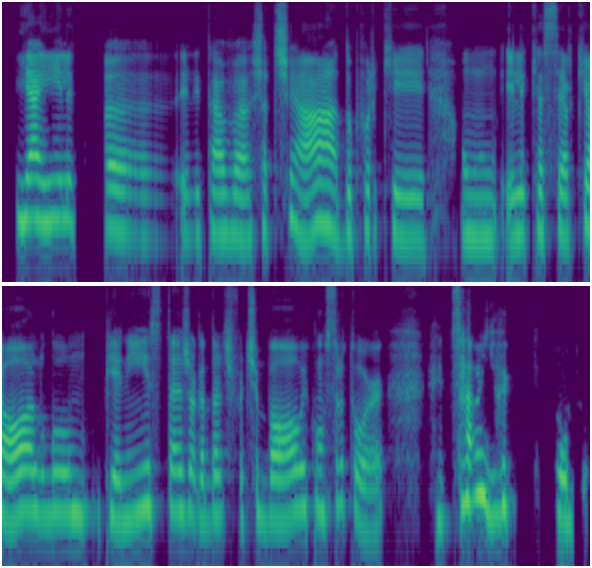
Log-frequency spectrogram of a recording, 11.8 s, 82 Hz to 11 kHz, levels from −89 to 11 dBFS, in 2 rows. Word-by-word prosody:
E 240 Hz, 0 st, +1 dB
aí 245 Hz, -2 st, +7 dB
ele, 245 Hz, -1 st, -4 dB, 0.3 s
hã, 195 Hz, -3 st, -1 dB, 0.2 s
ele 190 Hz, +1 st, -9 dB
estava 190 Hz, -1 st, -1 dB
chateado 200 Hz, 0 st, +2 dB
porque 185 Hz, -2 st, -5 dB, 0.4 s
um 185 Hz, -1 st, -6 dB
ele 195 Hz, +1 st, -1 dB
quer 200 Hz, +1 st, -4 dB
ser 195 Hz, 0 st, -4 dB
arqueólogo, 210 Hz, +1 st, +2 dB
pianista, 215 Hz, +4 st, -2 dB
jogador 200 Hz, -2 st, -2 dB
de 200 Hz, -, -8 dB
futebol 190 Hz, +2 st, +1 dB
e -, -, -4 dB
construtor, 220 Hz, -6 st, -5 dB, 0.7 s
sabe, 250 Hz, +7 st, +5 dB, 0.7 s
tudo. 190 Hz, -4 st, +1 dB
200 Hz, 105 wpm, -23 LUFS, 185-220 Hz, 0.7 s, aí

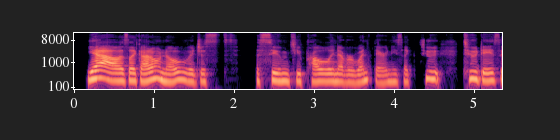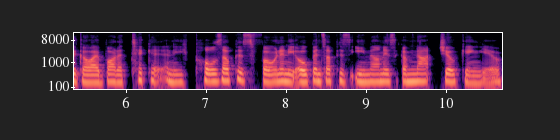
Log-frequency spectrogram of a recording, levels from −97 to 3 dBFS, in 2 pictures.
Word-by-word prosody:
yeah, 225 Hz, -1 st, +10 dB
I 185 Hz, -, +6 dB
was 185 Hz, 0 st, +1 dB
like, 190 Hz, -1 st, +3 dB
"I 180 Hz, 0 st, +6 dB
don't 215 Hz, 0 st, +5 dB
know, 190 Hz, +3 st, +1 dB
I 175 Hz, -, +1 dB
just 175 Hz, +1 st, -7 dB, 0.5 s
assumed 185 Hz, 0 st, 0 dB
you 180 Hz, -, -1 dB
probably 180 Hz, 0 st, 0 dB
never 170 Hz, -2 st, -2 dB
went 185 Hz, +5 st, -2 dB
there." 155 Hz, -1 st, -5 dB
And 170 Hz, -, -5 dB
he's 170 Hz, 0 st, -8 dB
like, 165 Hz, -1 st, -8 dB
"2 220 Hz, -4 st, 0 dB, 0.3 s
2 225 Hz, -1 st, +2 dB
days 190 Hz, -1 st, 0 dB
ago, 165 Hz, -3 st, -2 dB
I 160 Hz, 0 st, 0 dB
bought 170 Hz, +1 st, -3 dB
a 160 Hz, -, -5 dB
ticket." 195 Hz, 0 st, -7 dB
And 180 Hz, -4 st, -5 dB
he 165 Hz, -1 st, -8 dB
pulls 175 Hz, 0 st, -2 dB
up 185 Hz, 0 st, 0 dB
his 195 Hz, -2 st, -4 dB
phone, 170 Hz, 0 st, 0 dB
and 180 Hz, -1 st, 0 dB
he -, -, -3 dB
opens 175 Hz, +2 st, 0 dB
up 180 Hz, 0 st, -4 dB
his 180 Hz, -3 st, -7 dB
email, 170 Hz, 0 st, -3 dB
and 175 Hz, -, -2 dB
he's 175 Hz, 0 st, -4 dB
like, 180 Hz, 0 st, -12 dB
"I'm 175 Hz, 0 st, -1 dB
not 180 Hz, 0 st, -2 dB
joking 170 Hz, -4 st, -4 dB
you. 165 Hz, -, -8 dB
180 Hz, 250 wpm, -23 LUFS, 170-190 Hz, 0.5 s, yeah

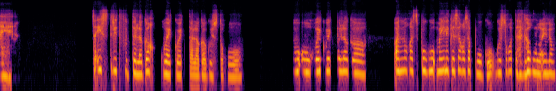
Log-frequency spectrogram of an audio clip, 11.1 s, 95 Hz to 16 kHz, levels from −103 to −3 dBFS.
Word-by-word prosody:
Ayan. 220 Hz, -2 st, +1 dB, 1.5 s
Sa 305 Hz, 0 st, +2 dB
street 300 Hz, -3 st, -1 dB
food 270 Hz, -4 st, -11 dB
talaga, 260 Hz, +2 st, +4 dB, 0.2 s
kwek-kwek 235 Hz, -2 st, +2 dB
talaga 115 Hz, -1 st, -1 dB
gusto 225 Hz, -, -2 dB
ko. 105 Hz, 0 st, -6 dB, 1.0 s
Oo 285 Hz, 0 st, 0 dB, 0.2 s
kwek-kwek 285 Hz, 0 st, +2 dB
talaga, 285 Hz, -2 st, +1 dB, 0.8 s
ano 300 Hz, 0 st, +5 dB
kasi 295 Hz, -1 st, -1 dB
pugo 300 Hz, 0 st, +2 dB
mahilig 295 Hz, +1 st, +2 dB
kasi 295 Hz, +1 st, +2 dB
ako 290 Hz, -, 0 dB
sa 295 Hz, -, +3 dB
pugo 245 Hz, -3 st, -2 dB
gusto 270 Hz, +1 st, -2 dB
ko 290 Hz, -, -2 dB
talaga 255 Hz, -2 st, +1 dB
kumain 255 Hz, -2 st, +1 dB
ng 255 Hz, -1 st, -2 dB
270 Hz, 135 wpm, -24 LUFS, 235-290 Hz, 1.5 s, ano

